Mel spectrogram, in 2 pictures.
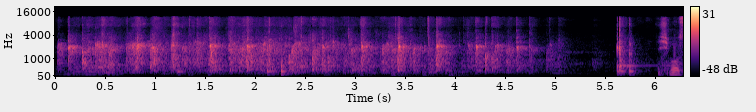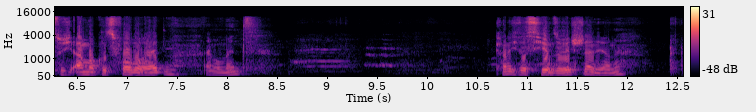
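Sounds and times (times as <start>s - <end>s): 
audience applause: 0.0s - 5.2s
speech: 6.2s - 8.4s, 10.8s - 12.1s.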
